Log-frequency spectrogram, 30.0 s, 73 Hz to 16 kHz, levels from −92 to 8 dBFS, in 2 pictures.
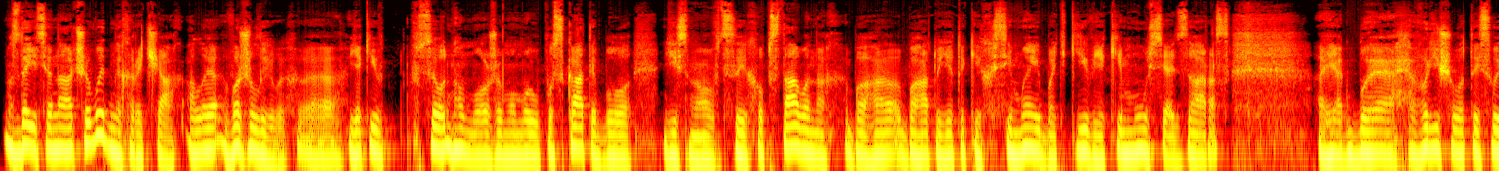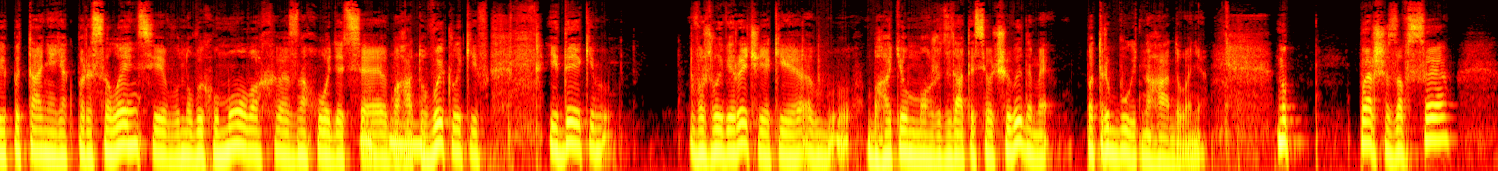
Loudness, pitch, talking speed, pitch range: -15 LUFS, 130 Hz, 105 wpm, 115-145 Hz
